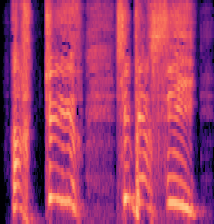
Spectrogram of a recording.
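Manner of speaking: very high, loud, excited call; overwrought cry. A narrator's reading. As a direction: cry out the astonishing news to your husband. Mother spots her son, calls husband. (cri aigu, tout ému)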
